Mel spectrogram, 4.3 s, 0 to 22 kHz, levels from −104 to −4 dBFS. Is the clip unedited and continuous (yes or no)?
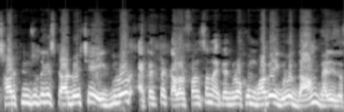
yes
